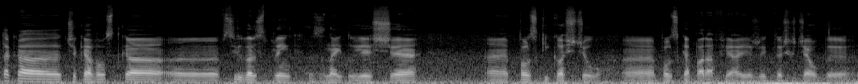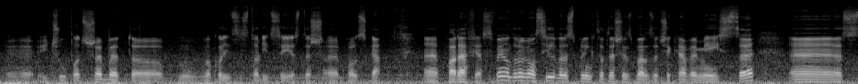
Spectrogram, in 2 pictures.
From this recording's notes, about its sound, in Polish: Podcast z drogi, trasa : Waszyngton-Nowy Jork. Podcast został nagrany w samochodzie podczas podróży na tym odcinku.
